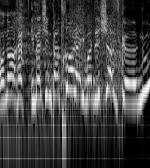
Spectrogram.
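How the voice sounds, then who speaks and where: A loud, high-pitched woman's voice at a moderate pace, with ordinary pitch variation, audible room echo and noticeable background noise. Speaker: streamer reacting to a documentary. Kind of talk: casual chat. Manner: animated. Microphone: mic placed close.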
